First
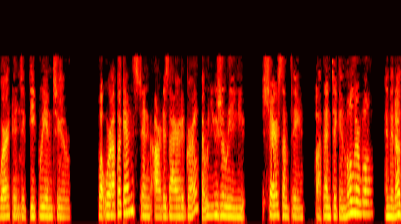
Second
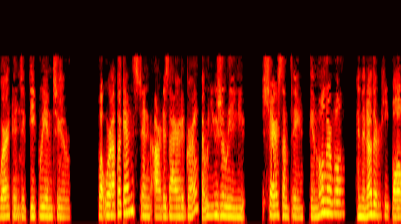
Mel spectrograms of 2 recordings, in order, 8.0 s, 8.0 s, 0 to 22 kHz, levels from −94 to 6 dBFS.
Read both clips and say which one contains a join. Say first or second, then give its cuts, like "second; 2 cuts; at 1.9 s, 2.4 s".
second; 1 cut; at 6.2 s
